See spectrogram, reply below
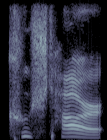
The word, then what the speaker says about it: Couche-Tard: And I actually got to see these firsthand when I visited the couche-tard, as it's pronounced in French, at the McGill lab when I was visiting Carl Boutet up in Montreal.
